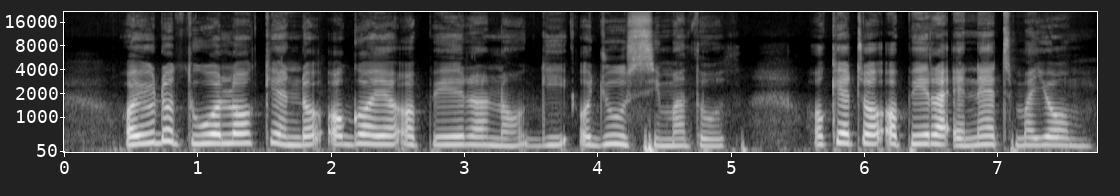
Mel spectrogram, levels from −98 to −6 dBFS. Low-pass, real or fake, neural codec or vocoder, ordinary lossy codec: none; real; none; none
